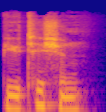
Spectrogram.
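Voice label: "beautician", British English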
